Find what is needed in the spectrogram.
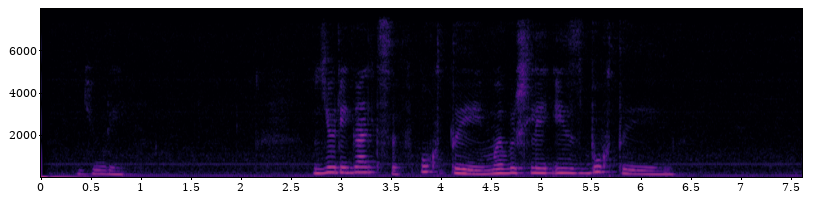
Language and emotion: Russian, positive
